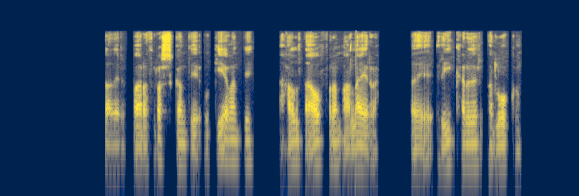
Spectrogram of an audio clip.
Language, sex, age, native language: Icelandic, male, 40-49, Icelandic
